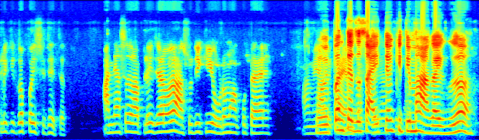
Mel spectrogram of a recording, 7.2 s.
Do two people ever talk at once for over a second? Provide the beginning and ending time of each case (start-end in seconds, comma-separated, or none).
4.8-6.4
